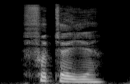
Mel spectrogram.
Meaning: plural of fauteuil
- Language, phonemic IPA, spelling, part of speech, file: French, /fo.tœj/, fauteuils, noun, LL-Q150 (fra)-fauteuils.wav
